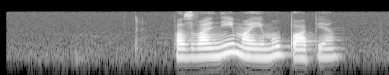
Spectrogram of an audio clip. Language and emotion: Russian, neutral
